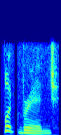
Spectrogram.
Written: footbridge

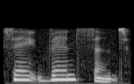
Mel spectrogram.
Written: Saint Vincent

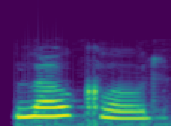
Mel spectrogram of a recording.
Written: locoed

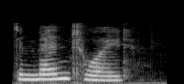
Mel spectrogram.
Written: dementoid

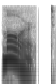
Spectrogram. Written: mort

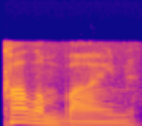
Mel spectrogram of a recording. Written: columbine

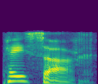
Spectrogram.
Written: Pesach

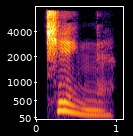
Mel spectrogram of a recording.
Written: Qing

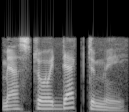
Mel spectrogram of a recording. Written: mastoidectomy

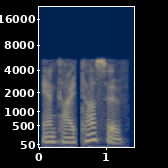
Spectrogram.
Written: antitussive

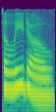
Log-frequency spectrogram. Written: Toledo

